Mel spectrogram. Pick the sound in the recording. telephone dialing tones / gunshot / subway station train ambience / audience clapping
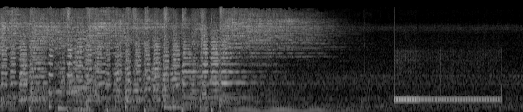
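telephone dialing tones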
